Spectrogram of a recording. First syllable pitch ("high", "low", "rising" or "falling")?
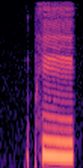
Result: low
